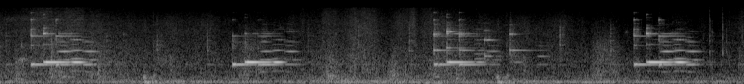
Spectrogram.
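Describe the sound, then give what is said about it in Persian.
A telephone rings four times in a steady, even rhythm, each bright electronic trill about two seconds apart, moderately loud over a low background rumble, with no voices. “خیر باشه، انتظار تلفنتون رو نداشتم.”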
